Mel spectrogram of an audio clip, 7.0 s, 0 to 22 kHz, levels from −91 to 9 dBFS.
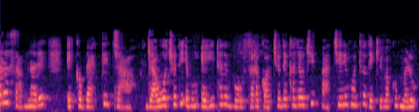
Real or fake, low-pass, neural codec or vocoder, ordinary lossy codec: real; 7.2 kHz; none; AAC, 32 kbps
